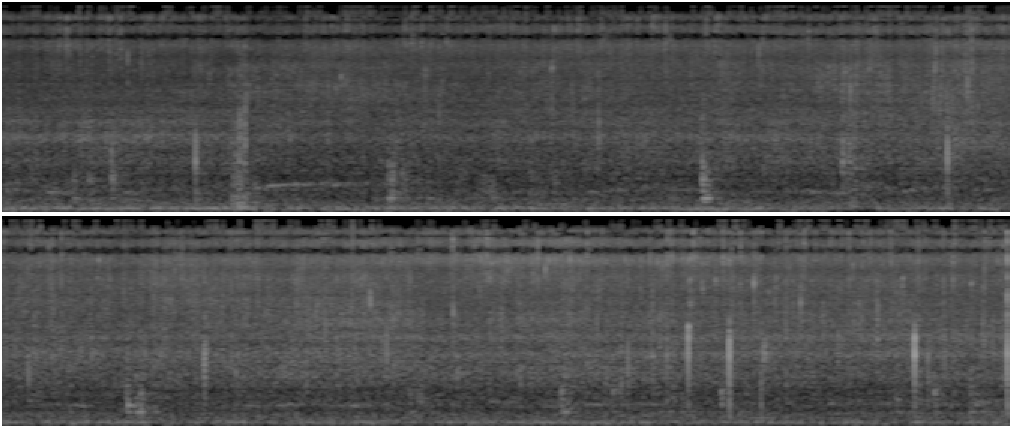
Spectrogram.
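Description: Onions cut into large pieces fry lightly in oil for kaju masala curry, a steady close crackling sizzle with occasional sharper pops and faint utensil scrapes throughout, no voices.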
